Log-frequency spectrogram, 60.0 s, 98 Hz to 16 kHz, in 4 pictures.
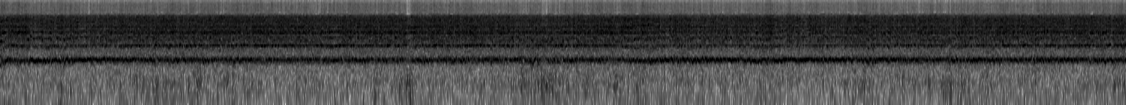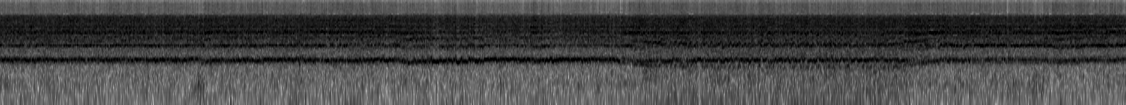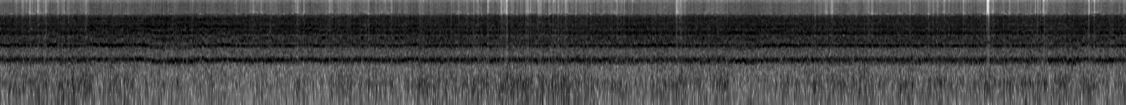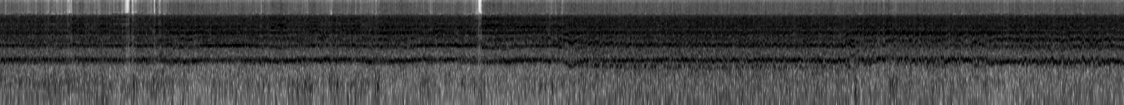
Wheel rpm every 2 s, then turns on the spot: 220, 240, 230, 230, 230, 230, 230, 230, 230, 220, 220, 220, 190, 200, 230, 230, 230, 240, 230, 230, 230, 230, 230, 230, 230, 220, 200, 200, 220, 200.
none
